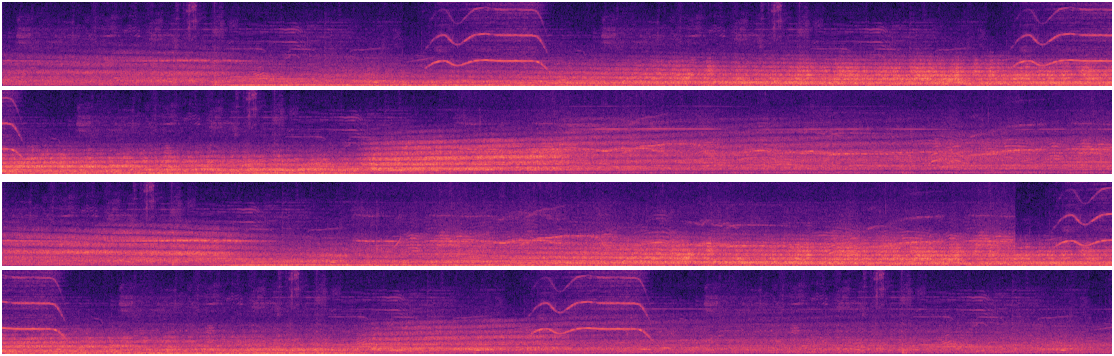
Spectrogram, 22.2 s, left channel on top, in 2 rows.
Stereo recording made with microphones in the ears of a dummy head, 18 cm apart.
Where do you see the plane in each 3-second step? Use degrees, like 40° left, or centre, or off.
50° right, 40° right, 10° right, 20° left, 40° left, 60° left, 70° left, 70° left.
